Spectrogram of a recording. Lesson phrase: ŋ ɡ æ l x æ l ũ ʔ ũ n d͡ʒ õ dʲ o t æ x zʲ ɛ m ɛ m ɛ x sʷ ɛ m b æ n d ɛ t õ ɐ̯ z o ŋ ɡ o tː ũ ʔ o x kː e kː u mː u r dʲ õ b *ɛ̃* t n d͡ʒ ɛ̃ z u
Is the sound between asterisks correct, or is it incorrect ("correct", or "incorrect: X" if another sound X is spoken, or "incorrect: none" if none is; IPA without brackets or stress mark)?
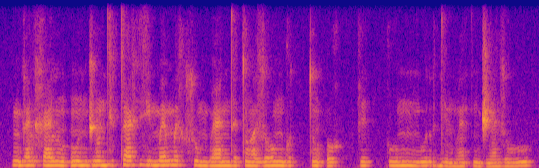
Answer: correct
